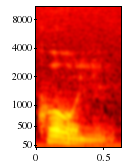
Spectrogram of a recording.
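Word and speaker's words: call: لكن حرف الايه لما يجي وراه دبل ال يعني ال وال يتنطق حرف او، فالكلمة دي اسمها كول، كول.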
